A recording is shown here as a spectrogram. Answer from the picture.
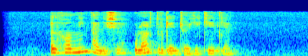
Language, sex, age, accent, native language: Uzbek, female, 25-34, Surxondaryo, Uzbek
